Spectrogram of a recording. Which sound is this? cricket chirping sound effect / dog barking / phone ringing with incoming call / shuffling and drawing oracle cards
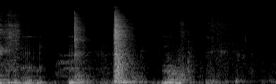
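dog barking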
